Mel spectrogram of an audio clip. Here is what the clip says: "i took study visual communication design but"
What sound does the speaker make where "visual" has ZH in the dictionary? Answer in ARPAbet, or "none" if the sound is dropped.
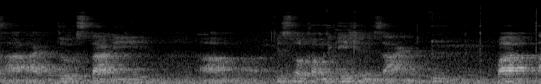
Z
